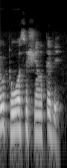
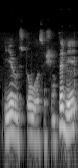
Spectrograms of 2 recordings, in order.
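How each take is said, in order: First: The short form tô is said, more quickly. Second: The full form estou is said, more slowly.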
